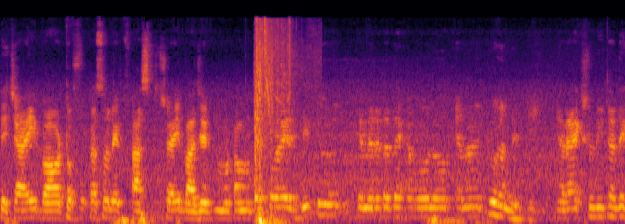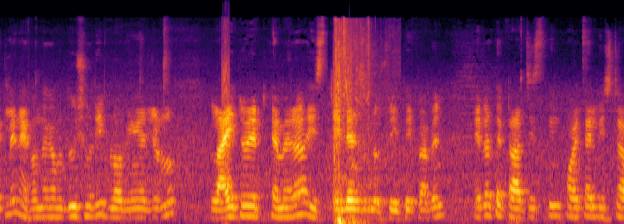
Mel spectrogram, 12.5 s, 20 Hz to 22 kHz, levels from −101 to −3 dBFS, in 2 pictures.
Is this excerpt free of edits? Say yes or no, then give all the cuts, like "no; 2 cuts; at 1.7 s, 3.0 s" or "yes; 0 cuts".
no; 2 cuts; at 2.5 s, 9.5 s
